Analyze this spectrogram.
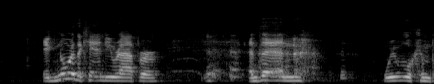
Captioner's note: all Laughing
